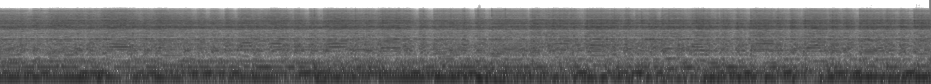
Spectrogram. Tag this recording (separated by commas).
Bass guitar, playing bass guitar, Strum, Plucked string instrument, Music, Guitar, Musical instrument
